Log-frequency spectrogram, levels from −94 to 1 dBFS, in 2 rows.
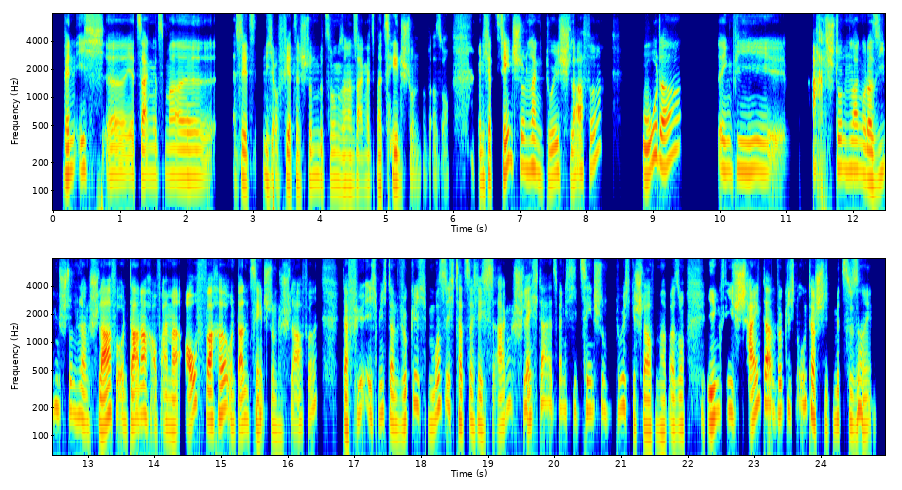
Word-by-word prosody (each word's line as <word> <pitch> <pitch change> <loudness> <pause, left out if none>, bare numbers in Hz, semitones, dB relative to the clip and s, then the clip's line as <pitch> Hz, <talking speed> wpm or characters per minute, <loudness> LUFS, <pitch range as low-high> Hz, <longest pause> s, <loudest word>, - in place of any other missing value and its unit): wenn 150 +3 +2
ich, 170 0 -2
äh, 75 0 -1
jetzt, 75 0 -1
sagen 140 +1 +4
wir - - -8
jetzt 145 - +1
mal 140 - -1 0.3
also - - +1
jetzt - - +2
nicht - - -5
auf - - -9
14 125 - -1
Stunden 140 +4 -6
bezogen, 130 -2 -5
sondern 120 0 -5
sagen 115 0 -4
wir - - -4
jetzt - - -15
mal 115 - -3
10 125 -1 +3
Stunden - - -6
oder - - -17
so. - - -14 0.4
Wenn 130 - -5
ich - - -5
jetzt - - -1
10 180 +7 +6
Stunden 185 -4 0
lang 170 -7 -1
durchschlafe, 160 - -2 0.6
oder 240 -2 +3 0.6
irgendwie 170 - -4 0.4
8 - - +2
Stunden 175 -2 -1
lang 170 -2 0
oder 135 -3 +4
7 165 +11 -6
Stunden 185 -3 -4
lang 145 -4 -2
schlafe 135 +7 +6
und 140 -2 -5
danach 165 +4 +7
auf - - -5
einmal 125 -4 +2
aufwache 170 -2 +6
und 140 -8 -6
dann 145 +1 +3
10 - - -1
Stunden 120 -4 -7
schlafe, - - -4 0.4
da - - +4
fühle 180 - -6
ich 170 -1 -4
mich 175 +1 -6
dann 130 -3 -2
wirklich, 165 +5 -4
muss 185 +11 -1
ich 200 - -3
tatsächlich 140 -4 0
sagen, 200 - -2
schlechter, 115 - -2
als 110 - -7
wenn 195 - -6
ich 190 - -10
die 190 - -11
10 190 +1 +1
Stunden 180 -4 -6
durchgeschlafen 135 -11 -2
habe. 115 +3 -7
Also 130 +1 -3 0.3
irgendwie 180 +4 0
scheint 225 +5 +5
da 185 - +6
wirklich 180 +1 -3
'n - - -19
Unterschied 170 - 0
mit 150 0 -5
zu 140 - +2
sein. 130 +3 -4
155 Hz, 190 wpm, -24 LUFS, 135-180 Hz, 0.6 s, danach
